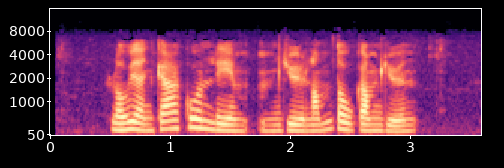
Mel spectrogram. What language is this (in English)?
Cantonese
